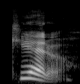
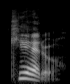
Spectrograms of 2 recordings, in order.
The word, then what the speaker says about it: quiero: When we have those three letters together, the Q, the U, and the U is silent. So, you only hear the Q and the I. Qui. Quiero.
